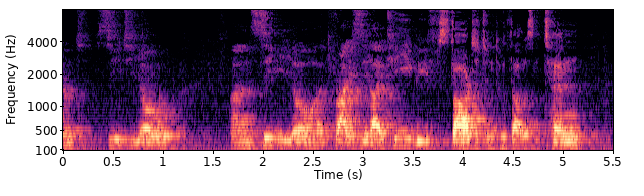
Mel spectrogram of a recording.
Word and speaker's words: Freistil: And our hosting platform is called Freistil Box. Freistil is the German word for freestyle, but is pronounced exactly the other way around.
